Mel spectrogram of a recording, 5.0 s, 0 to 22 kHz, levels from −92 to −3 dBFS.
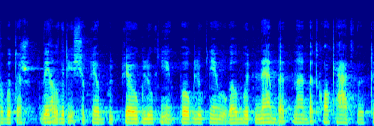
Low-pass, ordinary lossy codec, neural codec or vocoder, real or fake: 19.8 kHz; AAC, 32 kbps; none; real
